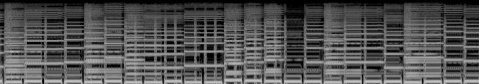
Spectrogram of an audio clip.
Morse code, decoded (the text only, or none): none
